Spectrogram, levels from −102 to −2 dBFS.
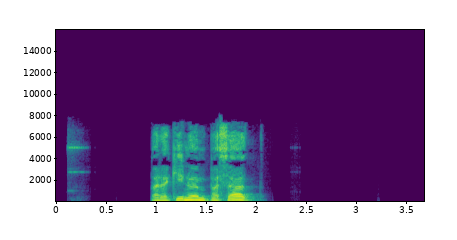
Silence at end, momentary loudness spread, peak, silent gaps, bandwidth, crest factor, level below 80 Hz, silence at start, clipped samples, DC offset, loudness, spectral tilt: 1.75 s; 8 LU; -2 dBFS; 0.39-0.95 s; 7.6 kHz; 18 dB; -52 dBFS; 0.15 s; under 0.1%; under 0.1%; -15 LUFS; -5.5 dB/octave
